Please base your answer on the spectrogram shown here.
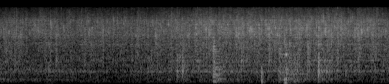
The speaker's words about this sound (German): Oder der Zwiebel ist mit Weißwein nicht gelöscht, dann kommt Sahne dazu.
